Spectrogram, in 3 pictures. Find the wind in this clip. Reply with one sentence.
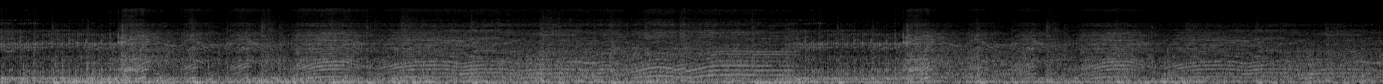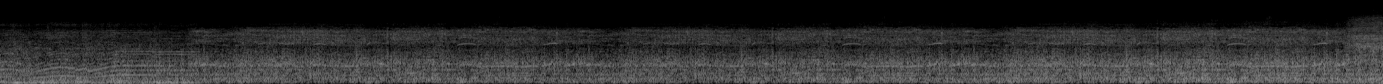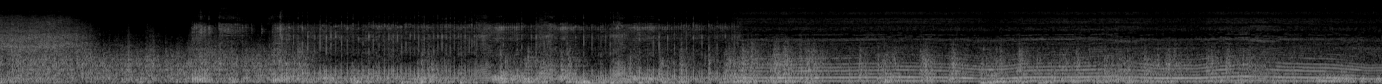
You can hear the wind from 0.0 to 41.4 s.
